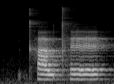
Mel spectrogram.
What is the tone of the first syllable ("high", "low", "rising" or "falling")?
low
